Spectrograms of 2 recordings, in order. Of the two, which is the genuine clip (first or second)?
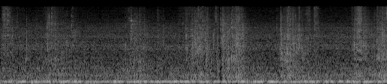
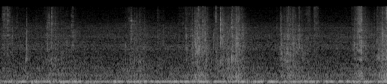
second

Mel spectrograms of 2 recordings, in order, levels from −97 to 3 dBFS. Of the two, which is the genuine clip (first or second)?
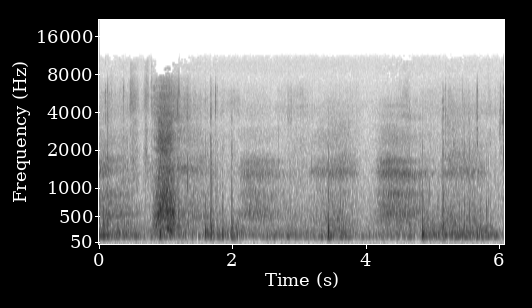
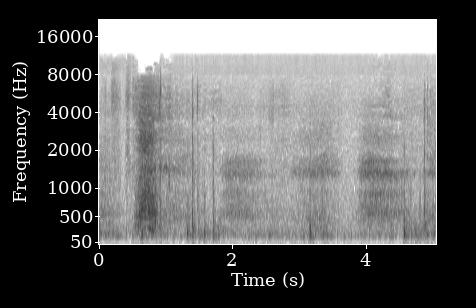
first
